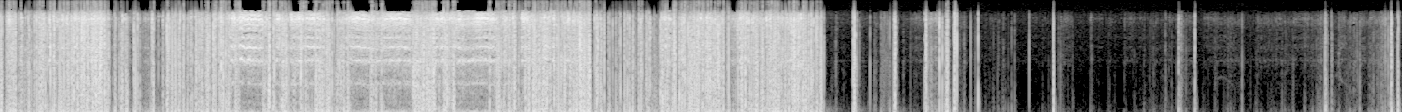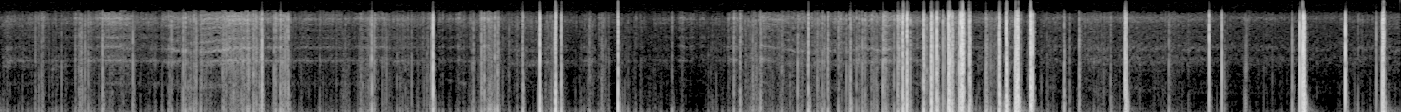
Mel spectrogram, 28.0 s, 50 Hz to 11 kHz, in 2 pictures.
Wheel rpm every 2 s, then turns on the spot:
230, 230, 230, 230, 230, 230, 230, 230, 230, 230, 230, 220, 200, 200.
none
